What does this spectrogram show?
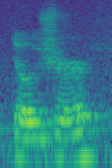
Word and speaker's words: Dozier: and kylie dozier and she is dozier so it's kind of an sh in there she goes yeah i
